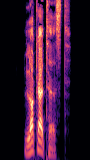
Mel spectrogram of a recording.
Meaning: inflection of lockern: 1. second-person singular preterite 2. second-person singular subjunctive II
- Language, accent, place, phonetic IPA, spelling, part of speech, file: German, Germany, Berlin, [ˈlɔkɐtəst], lockertest, verb, De-lockertest.ogg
